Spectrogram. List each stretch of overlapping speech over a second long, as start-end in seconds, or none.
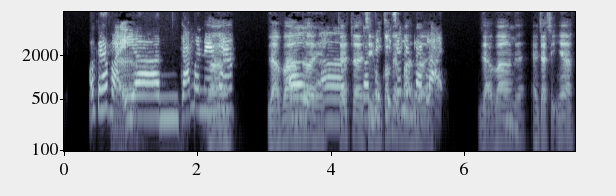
3.3-5.6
